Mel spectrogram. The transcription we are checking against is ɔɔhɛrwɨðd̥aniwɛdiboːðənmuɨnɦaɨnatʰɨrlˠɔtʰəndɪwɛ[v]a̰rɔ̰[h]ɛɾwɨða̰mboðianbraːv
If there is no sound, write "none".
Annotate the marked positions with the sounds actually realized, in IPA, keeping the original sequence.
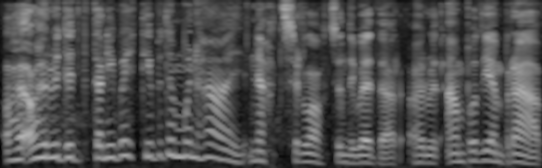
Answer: ð, h

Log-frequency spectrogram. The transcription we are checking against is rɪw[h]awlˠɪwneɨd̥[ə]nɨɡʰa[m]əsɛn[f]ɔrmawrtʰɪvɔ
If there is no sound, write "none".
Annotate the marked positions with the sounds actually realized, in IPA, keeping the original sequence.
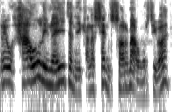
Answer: h, ə, n, s

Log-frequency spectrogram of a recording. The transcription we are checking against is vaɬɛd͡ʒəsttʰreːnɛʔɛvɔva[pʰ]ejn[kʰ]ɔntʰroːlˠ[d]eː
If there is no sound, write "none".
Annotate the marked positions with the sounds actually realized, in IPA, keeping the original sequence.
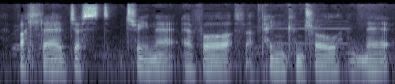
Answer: pʰ, kʰ, n

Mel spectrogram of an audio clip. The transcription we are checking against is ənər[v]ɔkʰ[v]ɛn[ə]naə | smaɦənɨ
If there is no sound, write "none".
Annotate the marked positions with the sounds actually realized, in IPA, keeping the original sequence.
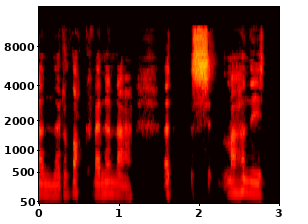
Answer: ð, v, ə

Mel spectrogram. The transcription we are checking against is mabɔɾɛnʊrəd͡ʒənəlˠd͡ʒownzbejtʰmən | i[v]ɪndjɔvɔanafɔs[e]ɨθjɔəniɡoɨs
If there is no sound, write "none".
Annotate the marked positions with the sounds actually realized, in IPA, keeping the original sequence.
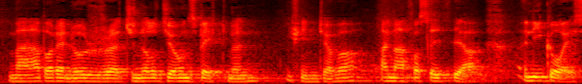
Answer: f, e

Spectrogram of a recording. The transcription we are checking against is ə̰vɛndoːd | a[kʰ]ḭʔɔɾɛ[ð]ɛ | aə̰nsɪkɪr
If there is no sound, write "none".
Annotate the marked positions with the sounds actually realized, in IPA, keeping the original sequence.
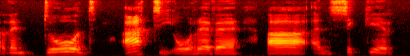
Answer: tʰ, v

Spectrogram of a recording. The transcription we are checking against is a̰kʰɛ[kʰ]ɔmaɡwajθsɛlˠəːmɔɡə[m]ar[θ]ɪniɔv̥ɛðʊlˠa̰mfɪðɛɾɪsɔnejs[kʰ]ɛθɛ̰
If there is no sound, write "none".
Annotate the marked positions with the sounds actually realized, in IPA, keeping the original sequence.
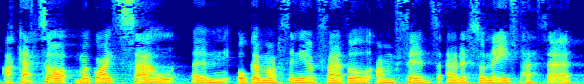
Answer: tʰ, m, θ, pʰ

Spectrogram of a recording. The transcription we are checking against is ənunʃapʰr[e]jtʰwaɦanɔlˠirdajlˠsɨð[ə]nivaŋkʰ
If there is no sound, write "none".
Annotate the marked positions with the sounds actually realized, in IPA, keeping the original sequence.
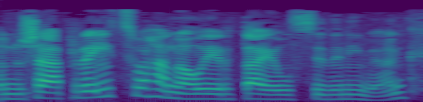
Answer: e, ə

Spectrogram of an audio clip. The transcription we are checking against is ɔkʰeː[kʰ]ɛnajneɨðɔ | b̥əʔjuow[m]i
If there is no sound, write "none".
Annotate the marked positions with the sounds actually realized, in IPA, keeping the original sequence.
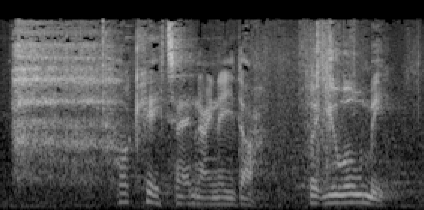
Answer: tʰ, m

